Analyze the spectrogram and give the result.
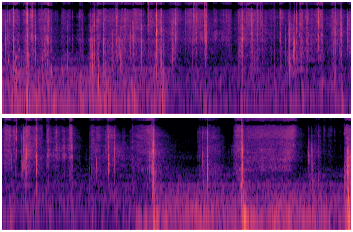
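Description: Thin kaleidoscope-pattern origami paper is creased by fingertips and shaped into a finished crane, with the folds rubbed and pinched. The result is a steady stream of crisp, bright crinkling and rustling, broken by many quick, sharp paper snaps with brief quieter pauses between.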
